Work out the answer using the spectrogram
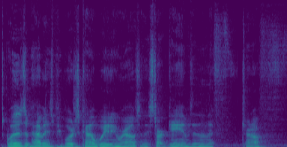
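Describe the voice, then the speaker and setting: This is a racing, medium-pitched male voice casting an esports event live, the loose late-night stream banter full of apologies and self-deprecating chatter. You can clearly hear typing on a keyboard behind him.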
